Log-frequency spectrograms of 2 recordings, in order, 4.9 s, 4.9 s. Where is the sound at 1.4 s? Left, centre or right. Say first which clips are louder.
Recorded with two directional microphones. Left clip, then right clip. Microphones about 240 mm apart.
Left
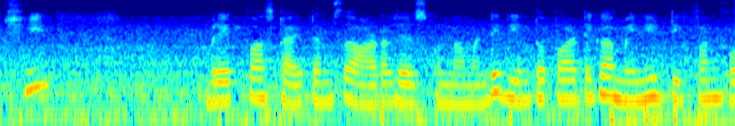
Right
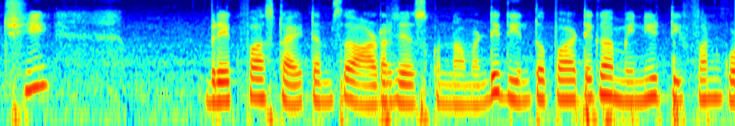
Right 15 dB; right.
